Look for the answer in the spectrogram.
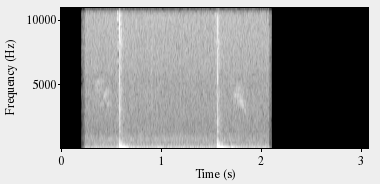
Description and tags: jumping onto the ground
